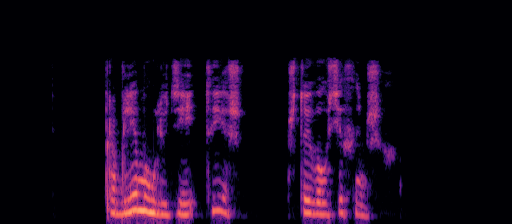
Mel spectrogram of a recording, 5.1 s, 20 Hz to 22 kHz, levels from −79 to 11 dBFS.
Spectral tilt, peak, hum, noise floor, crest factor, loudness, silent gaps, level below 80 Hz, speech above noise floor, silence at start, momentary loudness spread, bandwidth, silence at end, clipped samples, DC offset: -5 dB/octave; -2 dBFS; none; under -90 dBFS; 18 dB; -18 LUFS; none; -58 dBFS; over 73 dB; 1.05 s; 17 LU; 7.6 kHz; 1.35 s; under 0.1%; under 0.1%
